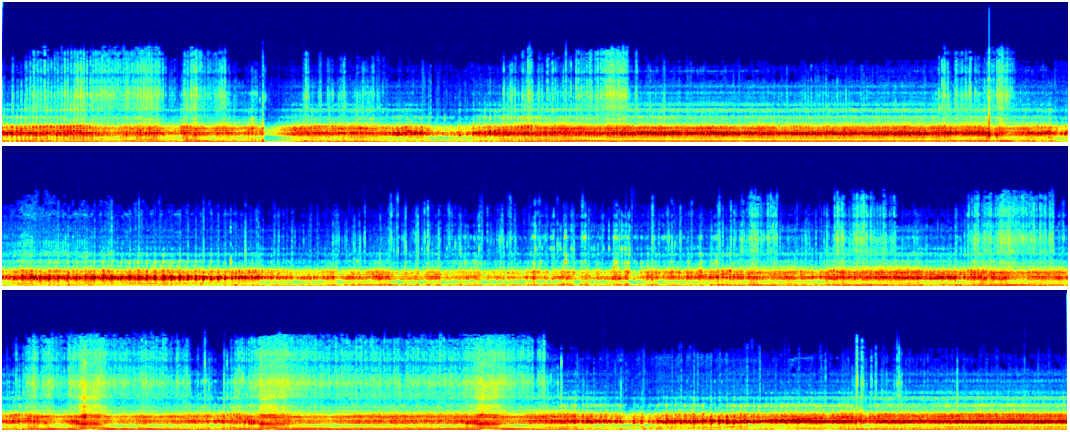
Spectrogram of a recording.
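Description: Trail motorcycle engine being ridden over a dirt trail, its revs rising and falling again and again every second or two as the throttle is worked, with a steady stretch about a third of the way in and a single sharp knock near the start. Near the end it settles to a steady run.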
